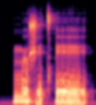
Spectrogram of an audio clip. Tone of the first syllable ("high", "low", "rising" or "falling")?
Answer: falling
